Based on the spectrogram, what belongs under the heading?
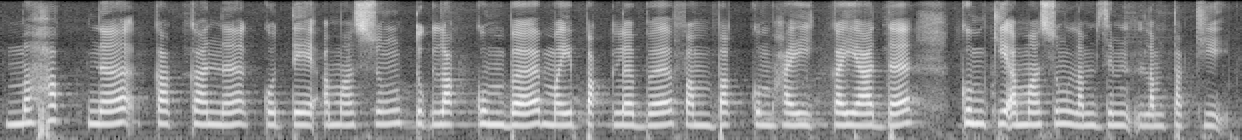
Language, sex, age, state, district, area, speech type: Manipuri, female, 18-30, Manipur, Senapati, rural, read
